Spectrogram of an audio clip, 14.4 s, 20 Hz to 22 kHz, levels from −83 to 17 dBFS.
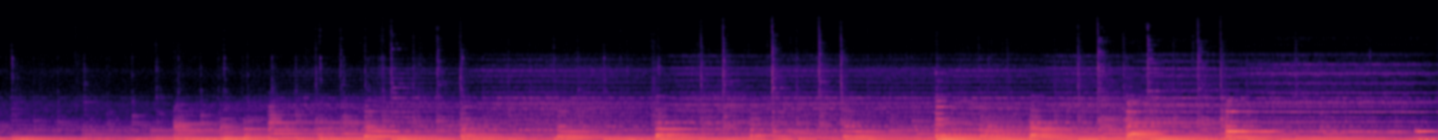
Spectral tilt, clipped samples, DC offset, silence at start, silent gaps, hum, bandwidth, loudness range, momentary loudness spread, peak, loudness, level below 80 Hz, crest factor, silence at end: -6 dB/octave; under 0.1%; under 0.1%; 0 s; none; none; 13.5 kHz; 4 LU; 8 LU; -2 dBFS; -20 LUFS; -64 dBFS; 18 dB; 0 s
